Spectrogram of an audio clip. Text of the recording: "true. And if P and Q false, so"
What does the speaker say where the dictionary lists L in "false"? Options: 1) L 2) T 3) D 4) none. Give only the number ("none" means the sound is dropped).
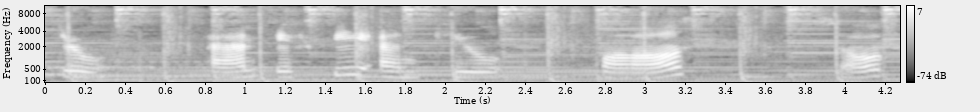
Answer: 4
